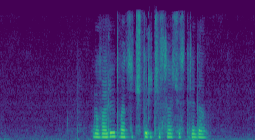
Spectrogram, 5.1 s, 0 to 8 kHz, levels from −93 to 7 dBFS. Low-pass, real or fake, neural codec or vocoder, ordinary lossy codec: 7.2 kHz; fake; codec, 44.1 kHz, 3.4 kbps, Pupu-Codec; AAC, 48 kbps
